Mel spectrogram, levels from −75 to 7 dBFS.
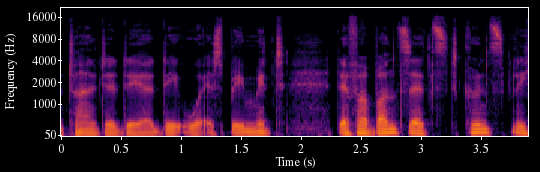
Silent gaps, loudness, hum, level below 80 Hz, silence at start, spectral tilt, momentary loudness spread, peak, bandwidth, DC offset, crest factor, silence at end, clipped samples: none; -22 LUFS; none; -38 dBFS; 0 s; -5.5 dB/octave; 7 LU; -2 dBFS; 17 kHz; under 0.1%; 18 dB; 0 s; under 0.1%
